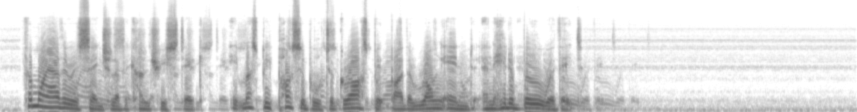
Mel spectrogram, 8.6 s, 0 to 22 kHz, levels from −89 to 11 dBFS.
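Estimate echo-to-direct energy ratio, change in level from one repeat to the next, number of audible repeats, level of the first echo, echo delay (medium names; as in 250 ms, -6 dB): -16.5 dB, -9.0 dB, 2, -17.0 dB, 349 ms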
